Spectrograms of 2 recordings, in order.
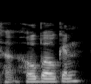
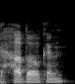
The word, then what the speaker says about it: Hoboken: new new city of hoboken uh matt gets on me when i mispronounce that i think for the first few times i said hubblecan that's hilarious i think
